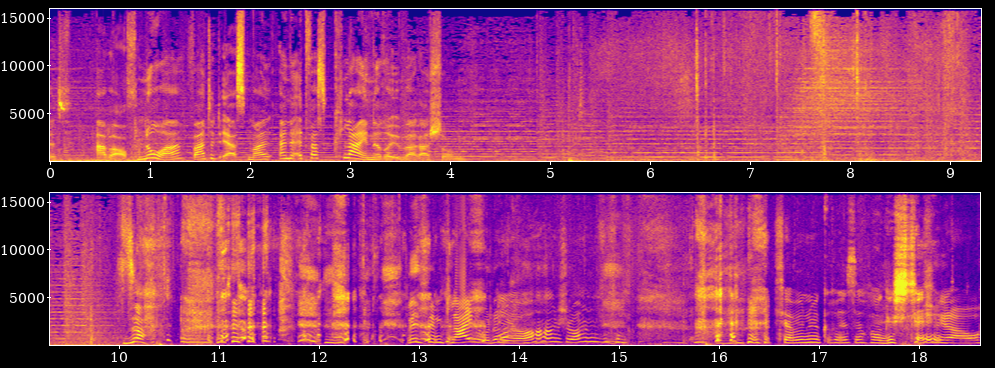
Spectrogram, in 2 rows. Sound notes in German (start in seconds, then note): 4.8 Dynamische Musik; 14.2 lachend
